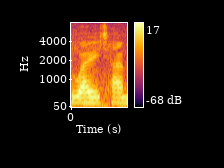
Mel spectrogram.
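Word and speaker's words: Wherrytown: where we town beach I think that's how you pronounce it it's w-h-e double r y t o w n some really nice Gardens alongside wary town beach as well foreign that's where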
